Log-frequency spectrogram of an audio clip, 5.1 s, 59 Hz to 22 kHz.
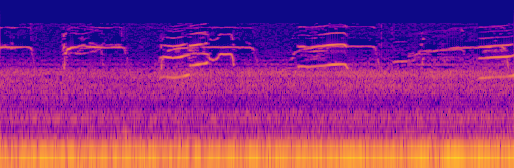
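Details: Adult bald eagle at an active nest in Southwest Florida, 25 February 2023, suddenly angry at both eaglets while feeding them. High, slurred whistles rise and fall, some rising steeply, in choppy runs over heavy low wind noise.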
